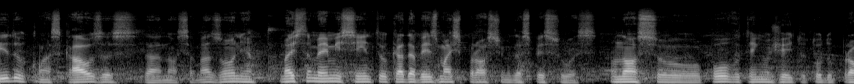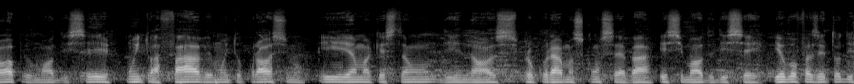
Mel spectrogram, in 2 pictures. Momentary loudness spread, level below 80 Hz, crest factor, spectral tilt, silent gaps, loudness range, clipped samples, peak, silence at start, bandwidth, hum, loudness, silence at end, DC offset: 9 LU; -58 dBFS; 22 dB; -5.5 dB/octave; none; 2 LU; under 0.1%; -2 dBFS; 0 s; 14.5 kHz; none; -24 LUFS; 0 s; under 0.1%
